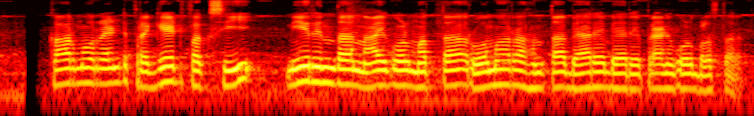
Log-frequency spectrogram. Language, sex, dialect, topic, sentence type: Kannada, male, Northeastern, agriculture, statement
